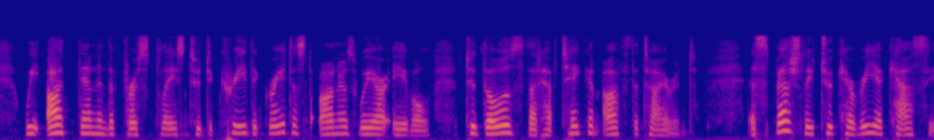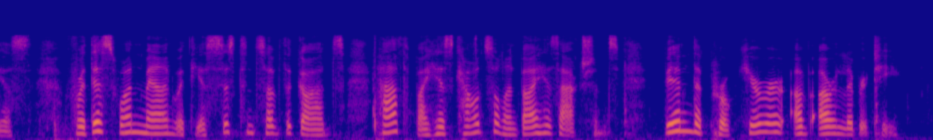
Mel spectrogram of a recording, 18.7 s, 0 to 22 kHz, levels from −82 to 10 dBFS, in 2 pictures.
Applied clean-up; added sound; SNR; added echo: neural separator model SepFormer DNS4.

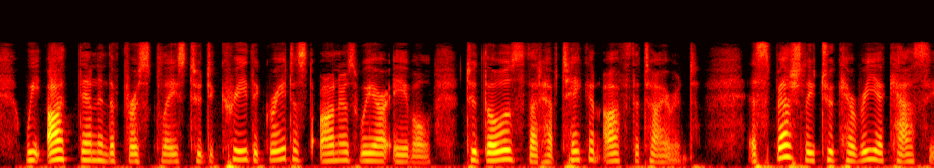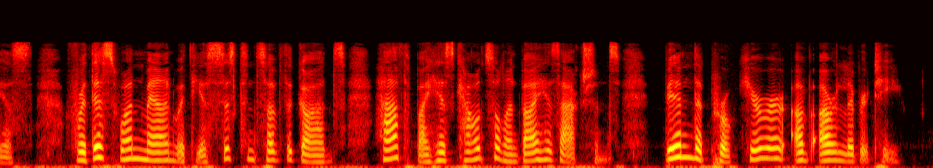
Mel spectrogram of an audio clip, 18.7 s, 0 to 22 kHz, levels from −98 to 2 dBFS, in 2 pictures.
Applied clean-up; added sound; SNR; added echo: none; none; none; none.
